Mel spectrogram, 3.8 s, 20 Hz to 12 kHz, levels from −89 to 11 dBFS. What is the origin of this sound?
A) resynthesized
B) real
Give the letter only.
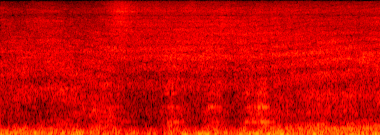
B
